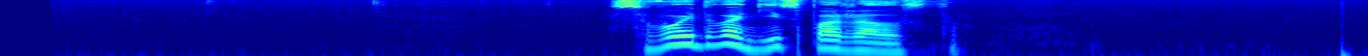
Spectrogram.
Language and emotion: Russian, neutral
